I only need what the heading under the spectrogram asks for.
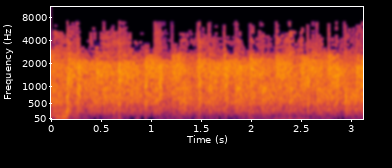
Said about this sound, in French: Que Dieu les bénisse, amen. On les applaudit.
